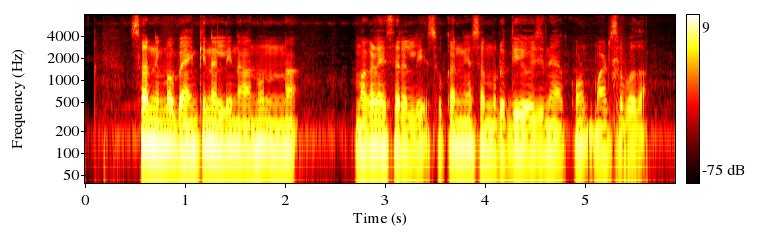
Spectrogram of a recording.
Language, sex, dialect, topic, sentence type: Kannada, male, Central, banking, question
